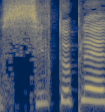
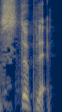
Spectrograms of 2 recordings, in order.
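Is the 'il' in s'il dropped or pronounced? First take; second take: pronounced; dropped. First: The 'il' sound is fully pronounced. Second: The 'il' sound is dropped entirely.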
